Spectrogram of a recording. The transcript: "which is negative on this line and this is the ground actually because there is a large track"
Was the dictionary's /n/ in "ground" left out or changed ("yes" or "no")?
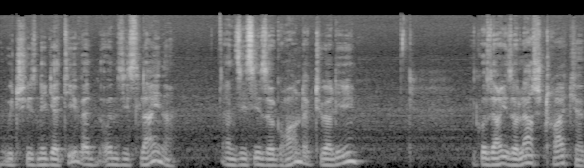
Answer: no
